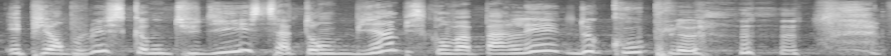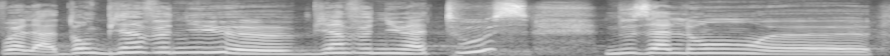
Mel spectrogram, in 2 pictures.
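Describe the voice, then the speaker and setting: A woman's voice: high voice, expressive, unhurried, mellow. A woman hosting a book festival panel, introducing guests with many hesitations and fillers. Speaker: host. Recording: long hall reverb.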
